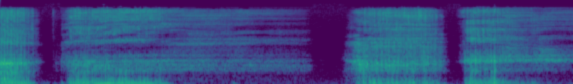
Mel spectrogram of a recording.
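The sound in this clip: A sleeping person snores quietly through a few slow, rasping breath cycles, each inhale rumbling and snorting, with short silent pauses between them.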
